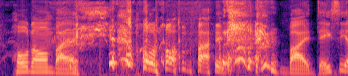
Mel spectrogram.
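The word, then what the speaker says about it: Dacey: it hold on by Daisy I think that's how you pronounce them d-a-c-e-y Hold On by Daisy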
